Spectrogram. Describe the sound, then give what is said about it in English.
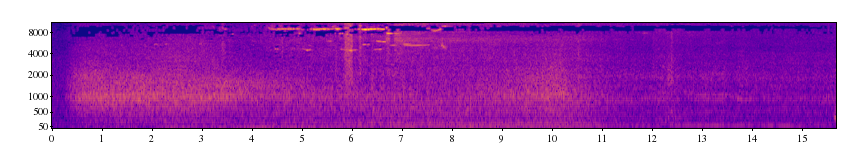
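A bus idles with a deep engine rumble while a sharp pneumatic hiss bursts out as the bus's back door opens, followed by steady engine noise and fainter clunks as the hiss fades. “The back door of the bus opens. Bus captain steps out of the bus and deploys the ramp.”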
